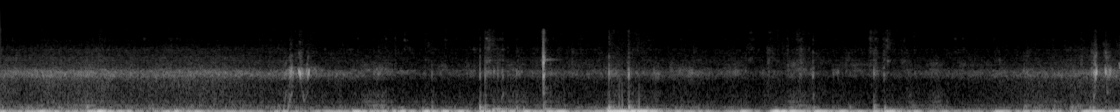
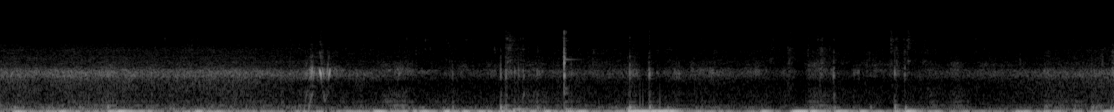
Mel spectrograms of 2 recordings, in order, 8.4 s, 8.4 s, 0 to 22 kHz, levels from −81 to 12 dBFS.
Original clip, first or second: second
